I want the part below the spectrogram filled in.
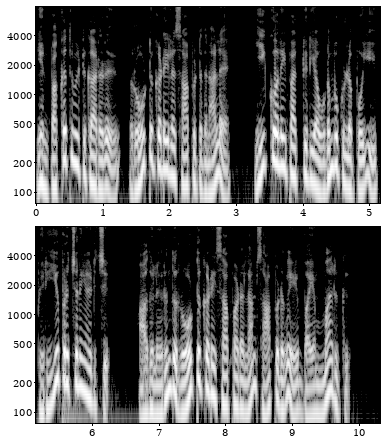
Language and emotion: Tamil, fearful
